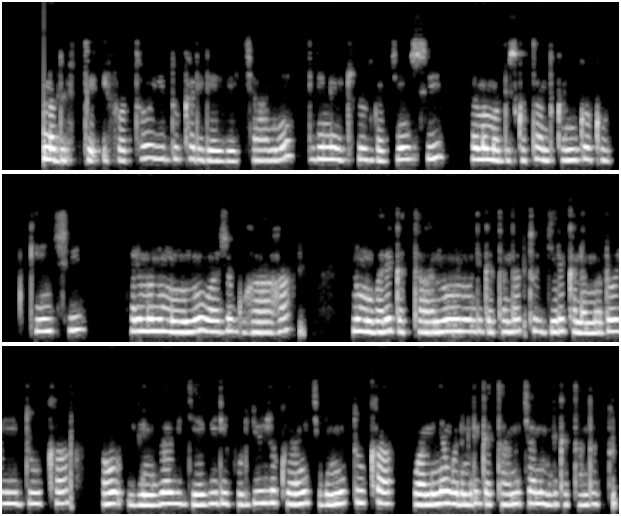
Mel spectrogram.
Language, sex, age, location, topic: Kinyarwanda, female, 18-24, Kigali, finance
